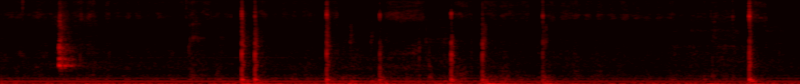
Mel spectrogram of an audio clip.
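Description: Chalk writing on a blackboard: faint, scattered taps and short scratches of the chalk against the board, over a steady low electrical hum.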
